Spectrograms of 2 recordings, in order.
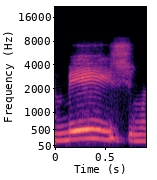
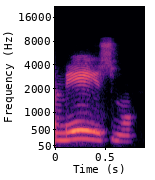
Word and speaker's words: mesmo: O S fechando sílaba, por exemplo, aqui no Rio de Janeiro, a gente usa também mais chiado, mesmo, né? Como na palavra mesmo, enquanto em outras localidades a gente encontra outro outra pronúncia desse S, como mesmo, alguns pronunciam dessa forma.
